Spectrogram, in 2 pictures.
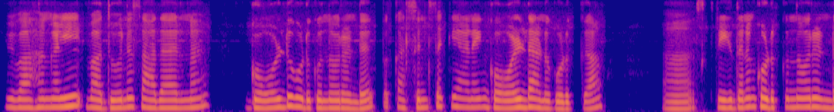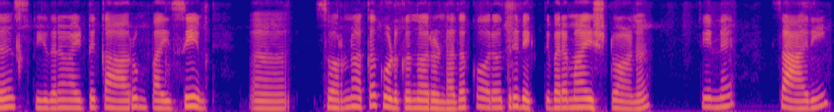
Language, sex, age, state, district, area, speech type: Malayalam, female, 30-45, Kerala, Wayanad, rural, spontaneous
